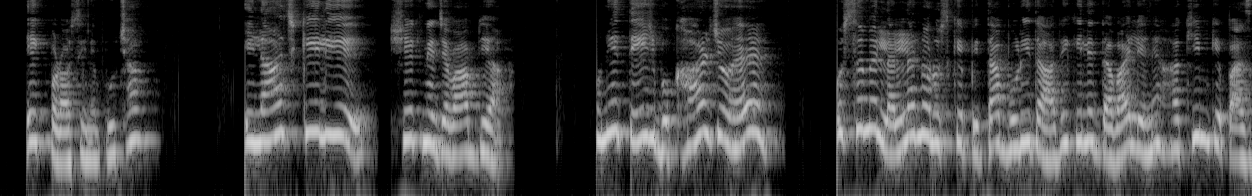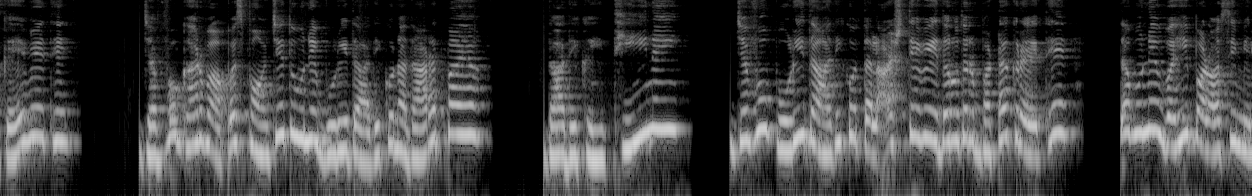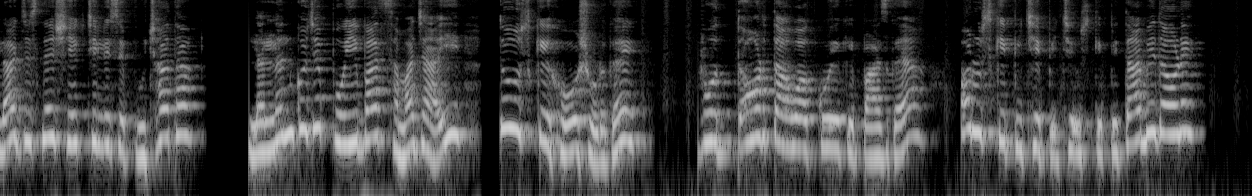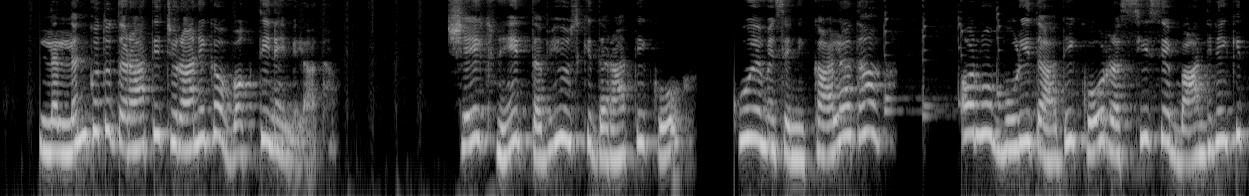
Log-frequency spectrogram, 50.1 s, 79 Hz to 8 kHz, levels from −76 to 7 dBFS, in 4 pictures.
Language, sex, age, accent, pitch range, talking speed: Hindi, female, 50-69, native, 225-320 Hz, 130 wpm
